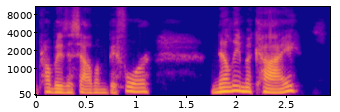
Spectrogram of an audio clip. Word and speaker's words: McKay: I've mentioned this artist and probably this album before, Nelly Mcai. It's spelled McKay, but it's actually pronounced Mai with her album Get Away from Me.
